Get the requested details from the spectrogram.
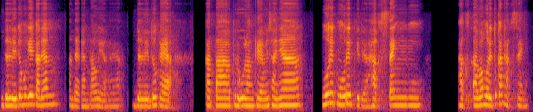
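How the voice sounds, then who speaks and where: A woman's voice: fairly high pitch, fairly even intonation, moderate pace, slight background noise, rough recording. A young adult woman teaching a casual online language lesson, chatty and full of examples and fillers.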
